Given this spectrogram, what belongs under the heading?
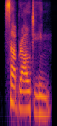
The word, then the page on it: subroutine: Indian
